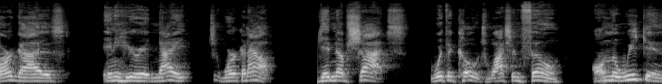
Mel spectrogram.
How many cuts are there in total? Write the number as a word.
two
